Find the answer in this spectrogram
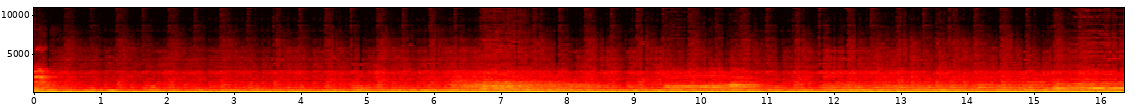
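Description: Music from a live stage musical's orchestra playing steadily and loudly, with a strong low end and no clear singing.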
